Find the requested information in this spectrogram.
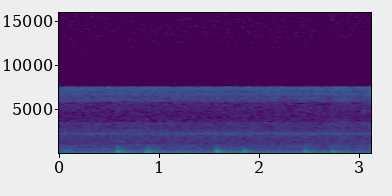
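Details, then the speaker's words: Lung physical examination on a 45-year-old man: percussion at the right midclavicular line during held deep inspiration, three pairs of soft taps shifting resonant to dull; liver border excursion about two fingers, normal. "Baik, ditemukan perubahan suara dari sonor ke redup 2 jari, sekitar 2 jari, di mana itu merupakan batas yang normal."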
